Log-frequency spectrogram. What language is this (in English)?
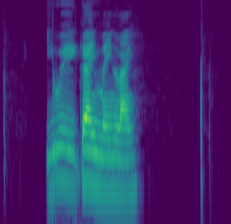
Kom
